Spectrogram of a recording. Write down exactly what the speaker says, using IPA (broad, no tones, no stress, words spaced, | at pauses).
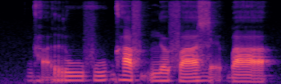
ɡʱa̰ruːfu ɡʱafḭnœfa ɮɛ̰ɓa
